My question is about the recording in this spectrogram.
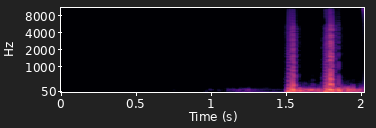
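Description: Near silence, then a faint low rumble and, about one and a half seconds in, a heartbeat sound effect: a pair of deep thumps, lub-dub.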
